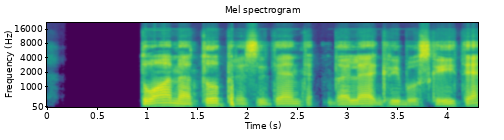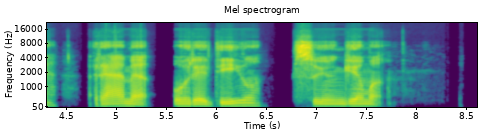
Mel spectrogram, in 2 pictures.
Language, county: Lithuanian, Kaunas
